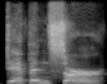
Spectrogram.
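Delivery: high, loud and slow, stretching each word; drawn-out announcement. Acted. Quiz host unveiling the anagram clue to players, grand and drawn out.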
